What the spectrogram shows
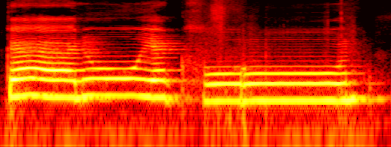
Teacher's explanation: കാഫിൻ്റെ കൂടെ അലിഫ് മദ് വന്നു. 2 കൗണ്ട് നീട്ടി കൊടുക്കുക. നൂനിൻ്റെ കൂടെ വാവ് മദ്ദാണ് വന്നിട്ടുള്ളത്. · നൂനിൻ്റെ കൂടെ വാവ് മദ്ദാണ് വന്നിട്ടുള്ളത്. 2 കൗണ്ട് നീട്ടി കൊടുക്കുക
